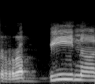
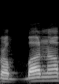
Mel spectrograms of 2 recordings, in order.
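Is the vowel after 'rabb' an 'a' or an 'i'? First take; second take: i; a. First: The vowel after the double b is i. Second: The vowel after the double b is a. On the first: The speaker calls it right. "ये रब्बी ना लिखा हुआ है" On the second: The speaker calls it wrong. "अगर इसको आप रब्बा ना पढ़ रहे हैं तो गलत है"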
